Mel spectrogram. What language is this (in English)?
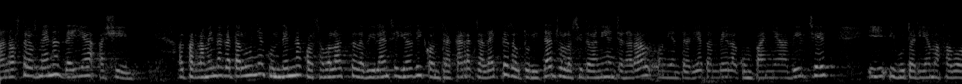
Catalan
